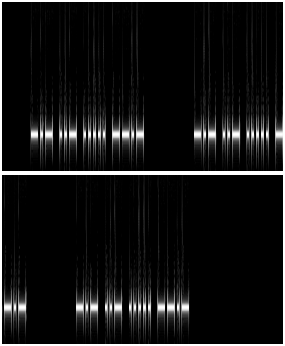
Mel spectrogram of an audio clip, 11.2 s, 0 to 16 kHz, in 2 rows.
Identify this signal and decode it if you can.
Morse code, heard as a keyed tone, about 25 wpm, 700 Hz. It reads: KU5Q KU5Q KU5Q
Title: USA Call Signs - 4 Characters - Repeated 3x - 25wpm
